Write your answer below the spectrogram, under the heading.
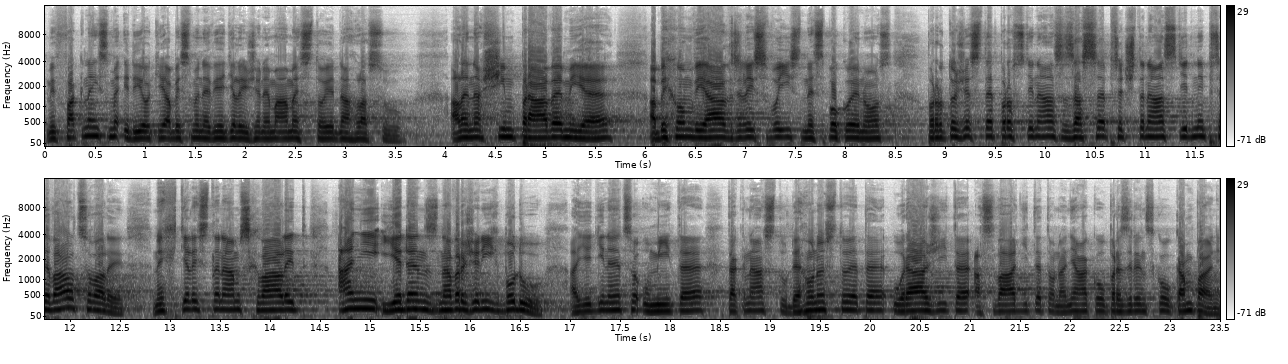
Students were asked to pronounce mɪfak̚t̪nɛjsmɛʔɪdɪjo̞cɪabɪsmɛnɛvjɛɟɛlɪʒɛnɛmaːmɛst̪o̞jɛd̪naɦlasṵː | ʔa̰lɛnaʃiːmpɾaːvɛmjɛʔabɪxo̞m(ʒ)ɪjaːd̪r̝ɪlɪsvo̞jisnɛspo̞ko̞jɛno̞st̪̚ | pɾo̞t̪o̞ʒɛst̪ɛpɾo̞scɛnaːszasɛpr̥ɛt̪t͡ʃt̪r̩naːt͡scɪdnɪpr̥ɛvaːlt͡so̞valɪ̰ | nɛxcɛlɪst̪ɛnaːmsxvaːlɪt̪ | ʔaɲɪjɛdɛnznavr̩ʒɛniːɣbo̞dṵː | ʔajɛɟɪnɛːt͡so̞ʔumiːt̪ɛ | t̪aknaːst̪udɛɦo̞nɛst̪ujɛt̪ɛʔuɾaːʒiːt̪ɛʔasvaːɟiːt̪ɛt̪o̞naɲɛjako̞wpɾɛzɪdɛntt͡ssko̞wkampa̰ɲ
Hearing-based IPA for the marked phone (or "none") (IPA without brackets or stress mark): v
